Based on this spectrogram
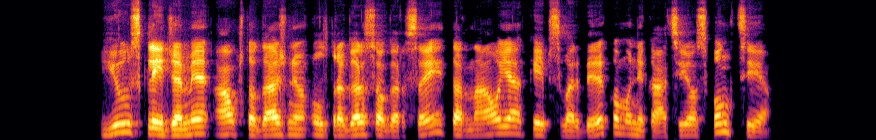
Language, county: Lithuanian, Kaunas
